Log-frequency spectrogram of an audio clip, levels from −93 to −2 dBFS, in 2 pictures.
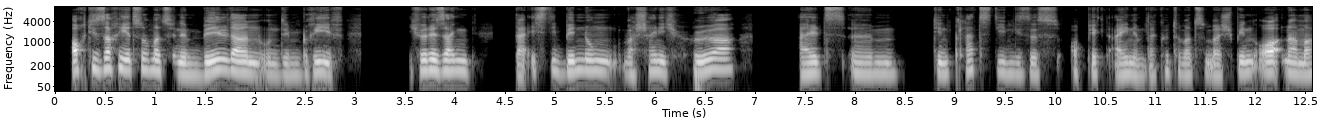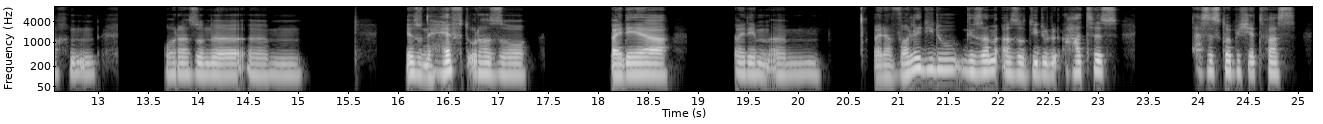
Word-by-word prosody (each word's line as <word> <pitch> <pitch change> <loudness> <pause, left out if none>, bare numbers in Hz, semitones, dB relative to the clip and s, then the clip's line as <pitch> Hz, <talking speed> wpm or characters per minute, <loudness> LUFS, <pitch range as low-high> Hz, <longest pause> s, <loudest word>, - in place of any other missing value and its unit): Auch 145 +1 +8
die 170 - -1
Sache 170 +3 +4
jetzt 155 +1 +2
noch 160 - 0
mal 150 -2 +3
zu 145 - -5
den 120 -2 +1
Bildern 135 -2 +6
und 115 -1 -6
dem 120 0 -6
Brief. 135 -1 0 0.6
Ich - - -12
würde 150 +1 +6
sagen, 145 -2 +2 0.4
da - - 0
ist - - -4
die 150 - -3
Bindung 145 +1 +1
wahrscheinlich 130 +2 -3
höher 160 +4 +3 0.6
als, 125 +1 0
ähm, 125 -1 -4 0.4
den 125 0 -1
Platz, 150 +2 -5
den 130 -3 -6
dieses 120 -1 -6
Objekt 125 0 -7
einnimmt. 120 -3 -2
Da 105 - -7
könnte 135 0 -11
man 115 0 -4
zum - - -7
Beispiel 115 +4 -2
'n 135 - -1
Ordner 135 -1 +6
machen 125 +1 -3 0.6
oder 120 0 -2
so 120 0 -1
'ne, 120 -1 0
ähm 115 0 -6 1.0
ja, 130 - +4
so 120 - -1
'ne 110 - +1
Heft 135 +4 +3
oder 130 -1 +1
so. 120 -1 -3 0.8
Bei 115 +1 +4
der 120 -1 +4 0.6
bei 125 - -2
dem, 120 -2 -2
ähm 120 +1 -7 0.5
bei 105 - -2
der 105 +2 -4
Wolle, 135 +9 +3
die 160 0 -1
du 160 0 -1
gesamm 140 +1 +2
also, 125 -1 0
die 125 +2 -1
du 125 0 -1
hattest, 135 +1 -1 0.7
das - - -3
ist, 140 -1 +1
glaube 140 -1 0
ich, 135 - -5
etwas, 125 0 -2
125 Hz, 160 wpm, -24 LUFS, 120-140 Hz, 1.0 s, Auch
